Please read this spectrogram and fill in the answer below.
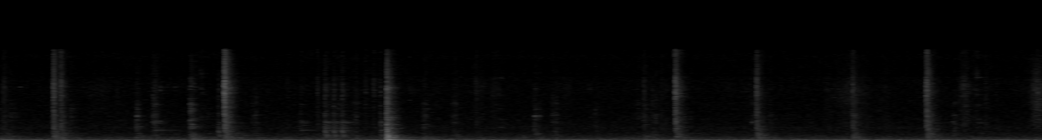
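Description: Faint, irregularly spaced clicks and ticks over a low steady hum, the sharpest a single knock about four seconds in.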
